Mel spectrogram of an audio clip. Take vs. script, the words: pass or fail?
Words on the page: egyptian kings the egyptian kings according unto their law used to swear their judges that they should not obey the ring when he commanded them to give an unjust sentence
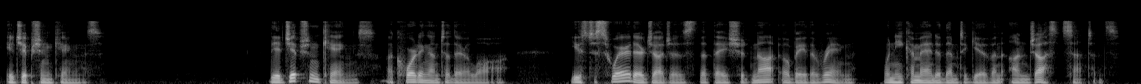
pass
